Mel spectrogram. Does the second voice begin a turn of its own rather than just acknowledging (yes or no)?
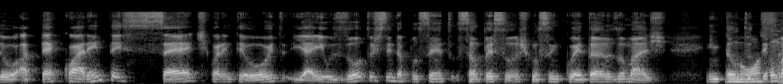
no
